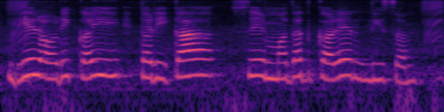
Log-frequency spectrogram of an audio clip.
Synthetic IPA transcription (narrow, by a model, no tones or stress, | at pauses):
bʱeɾɔɾikəit̪əɾika | semʌd̪əd̪kəɾelisən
